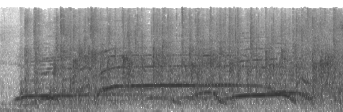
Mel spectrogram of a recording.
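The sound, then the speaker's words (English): Sustained audience applause at a comedy show, the audience applauding themselves and the comics, a dense steady roar of many hands clapping that holds loud and even for the whole stretch, with a few cheers and whoops rising above it. “Round of applause for yourselves and for”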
